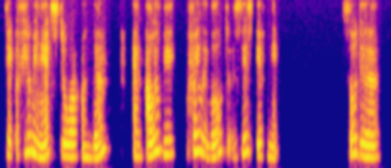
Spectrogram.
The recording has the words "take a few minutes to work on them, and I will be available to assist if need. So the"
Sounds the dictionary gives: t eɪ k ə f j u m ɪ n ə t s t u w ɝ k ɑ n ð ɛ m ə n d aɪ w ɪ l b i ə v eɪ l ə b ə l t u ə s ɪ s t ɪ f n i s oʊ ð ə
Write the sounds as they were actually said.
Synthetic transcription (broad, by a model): t eɪ k ə f j u m ɪ n ə t s t u w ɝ k ɑ n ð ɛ m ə n aɪ w ɪ l b i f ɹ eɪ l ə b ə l t u ə s ɪ s t ɪ f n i s oʊ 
